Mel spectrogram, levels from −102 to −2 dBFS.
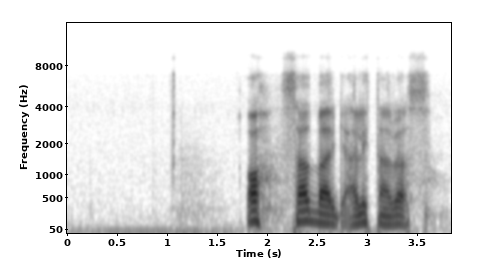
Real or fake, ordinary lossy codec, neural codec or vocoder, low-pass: real; Opus, 24 kbps; none; 7.2 kHz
